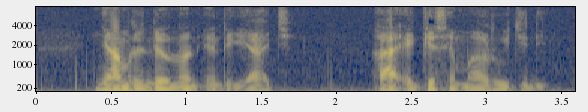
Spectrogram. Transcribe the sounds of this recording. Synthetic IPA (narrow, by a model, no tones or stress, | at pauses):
ɲamɾindɛɾnɔnɛndɛjaːd͡ʒi̥ | haʔɛɡɛsɛmaɾuːd͡ʒiɗi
